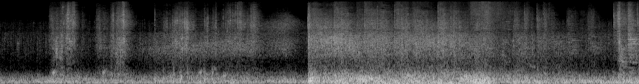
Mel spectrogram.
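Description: Gunfire rattles through a Final Fantasy XIV cutscene in a dense, continuous barrage of shots and booms that intensifies midway, loud and close with no pauses.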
